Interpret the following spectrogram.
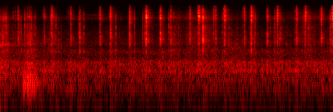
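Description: Irregular light plastic clicks and taps from a small plastic pterodactyl toy being handled, its wings being worked back and forth.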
